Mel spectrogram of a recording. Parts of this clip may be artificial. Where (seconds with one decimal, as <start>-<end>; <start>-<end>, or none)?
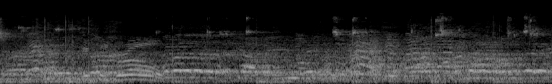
none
